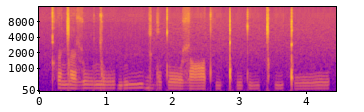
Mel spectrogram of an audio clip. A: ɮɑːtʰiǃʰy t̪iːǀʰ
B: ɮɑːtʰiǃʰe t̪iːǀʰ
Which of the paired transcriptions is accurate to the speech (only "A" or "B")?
A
